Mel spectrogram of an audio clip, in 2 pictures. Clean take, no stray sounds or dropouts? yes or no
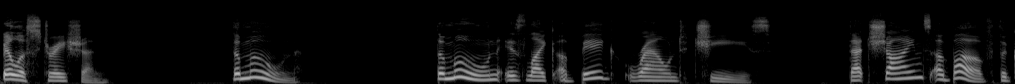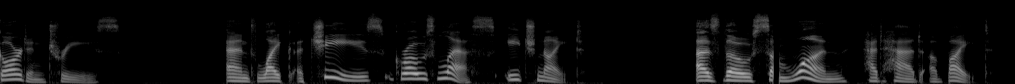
no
